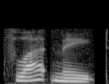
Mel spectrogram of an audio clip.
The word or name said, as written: flatmate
